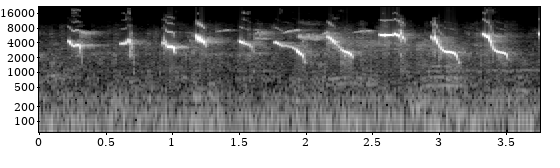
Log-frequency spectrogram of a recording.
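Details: Long-tailed shrike (cendet) warming up with thin, high, sharply downslurred whistles and squeaks, repeated roughly every quarter second with slight variation.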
